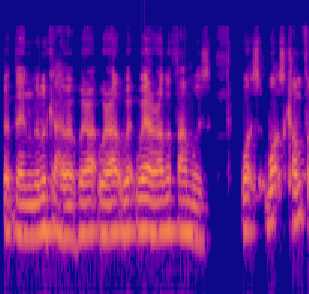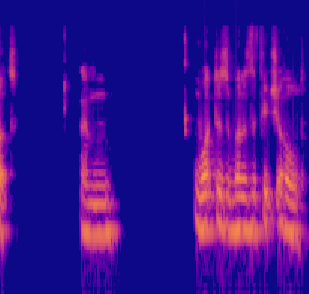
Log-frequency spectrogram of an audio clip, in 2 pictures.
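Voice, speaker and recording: Male class participant, mellow voice, halting, restarts often. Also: mid-range voice, flat delivery. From not from Israel. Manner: halting, repeats words. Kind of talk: comment in an online class. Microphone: video call.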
